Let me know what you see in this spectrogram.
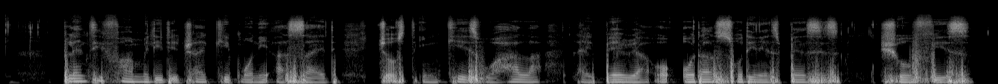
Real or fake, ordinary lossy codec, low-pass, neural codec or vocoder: real; none; 10.8 kHz; none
